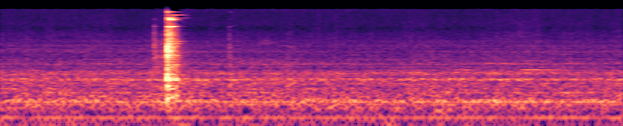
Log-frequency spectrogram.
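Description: Quiet room tone with a faint steady hum, broken by one short sharp click about a second and a half in.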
